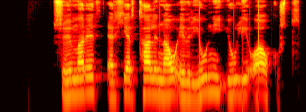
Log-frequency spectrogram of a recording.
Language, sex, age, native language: Icelandic, male, 50-59, Icelandic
